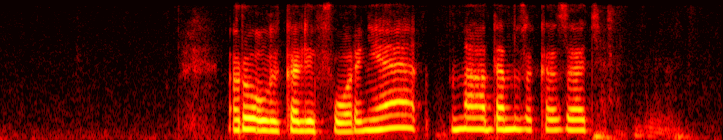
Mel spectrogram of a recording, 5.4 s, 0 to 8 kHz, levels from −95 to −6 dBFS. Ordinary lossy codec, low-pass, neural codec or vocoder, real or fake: Opus, 16 kbps; 7.2 kHz; vocoder, 22.05 kHz, 80 mel bands, WaveNeXt; fake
